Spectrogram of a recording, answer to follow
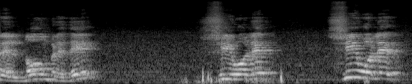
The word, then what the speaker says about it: Shibolet: Shibolet. S h. Sivolet. Ellos solamente podían pronunciar cbolet. Ese sin H.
